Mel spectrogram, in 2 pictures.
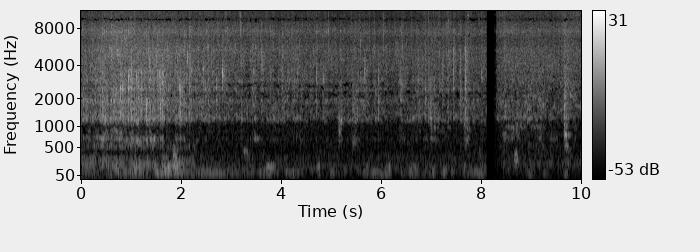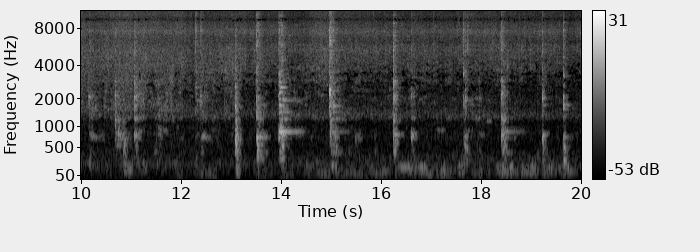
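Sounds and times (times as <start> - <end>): onions sizzling in hot oil: 0.0 - 20.0
steel spoon scraping a pan: 8.3 - 20.0.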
